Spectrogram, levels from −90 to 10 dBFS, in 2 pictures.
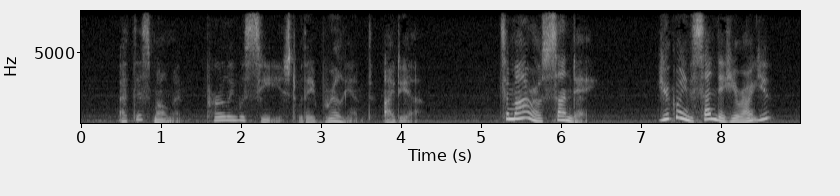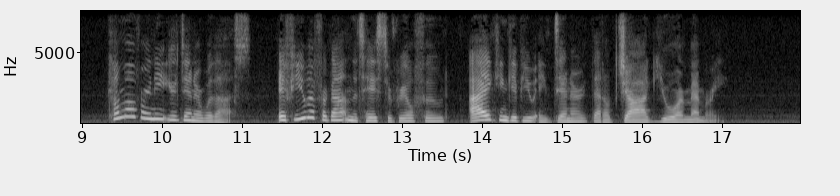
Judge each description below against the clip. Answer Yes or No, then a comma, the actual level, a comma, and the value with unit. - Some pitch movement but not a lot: No, wide, 7.7 semitones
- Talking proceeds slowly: No, average, 155 wpm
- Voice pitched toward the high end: Yes, high, 220 Hz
